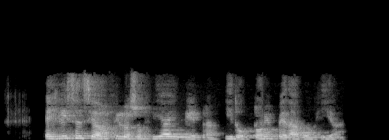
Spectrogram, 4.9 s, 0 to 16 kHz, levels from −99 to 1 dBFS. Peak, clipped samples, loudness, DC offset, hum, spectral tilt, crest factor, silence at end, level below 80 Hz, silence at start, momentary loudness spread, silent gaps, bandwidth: -6 dBFS; under 0.1%; -26 LUFS; under 0.1%; none; -5 dB/octave; 20 dB; 0.6 s; -68 dBFS; 0.55 s; 11 LU; none; 8 kHz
